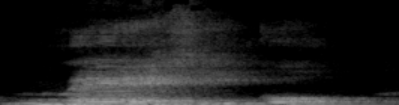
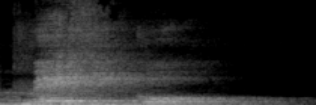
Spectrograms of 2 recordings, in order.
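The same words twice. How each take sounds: First: México very slow and softer, each syllable drawn out; slow model word; slow careful demo. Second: Said in the usual way. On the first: Shown as a demonstration. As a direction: dictate México slowly to the class.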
